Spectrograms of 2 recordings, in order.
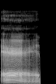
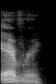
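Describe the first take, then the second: First: The word is shortened to one syllable like 'air'. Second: The word is said fully with all its syllables. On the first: This is a regional Virginia way of saying it. "I say air. That's a Virginia thing" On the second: This is how people elsewhere say it. "I don't say every"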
